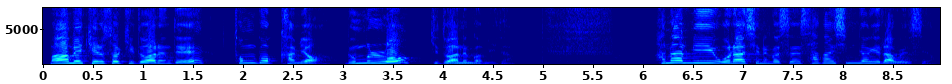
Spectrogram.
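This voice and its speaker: A male pastor preaching a sermon, emphatic and full of rhetorical questions to his congregation, reading scripture slowly and deliberately. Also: very high-pitched, very animated, a little mellow.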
